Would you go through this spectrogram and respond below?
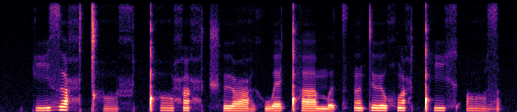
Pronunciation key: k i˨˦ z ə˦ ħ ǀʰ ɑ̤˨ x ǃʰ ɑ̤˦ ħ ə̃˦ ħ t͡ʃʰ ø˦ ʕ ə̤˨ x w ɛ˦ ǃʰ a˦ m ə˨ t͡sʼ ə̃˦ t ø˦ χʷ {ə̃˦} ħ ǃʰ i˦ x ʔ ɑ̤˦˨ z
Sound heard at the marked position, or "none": ə̃˦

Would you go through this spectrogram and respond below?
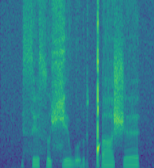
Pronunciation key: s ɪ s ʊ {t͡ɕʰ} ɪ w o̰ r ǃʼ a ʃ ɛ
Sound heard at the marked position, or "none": ɕ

